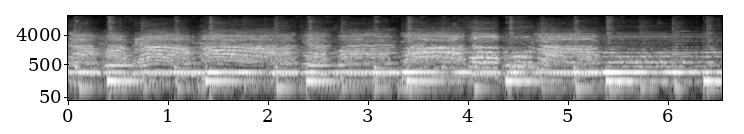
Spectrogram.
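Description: Epirote polyphonic folk singing by a mixed choir: a winding sung melody over a steady held drone, with a low accompaniment repeating about once a second.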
